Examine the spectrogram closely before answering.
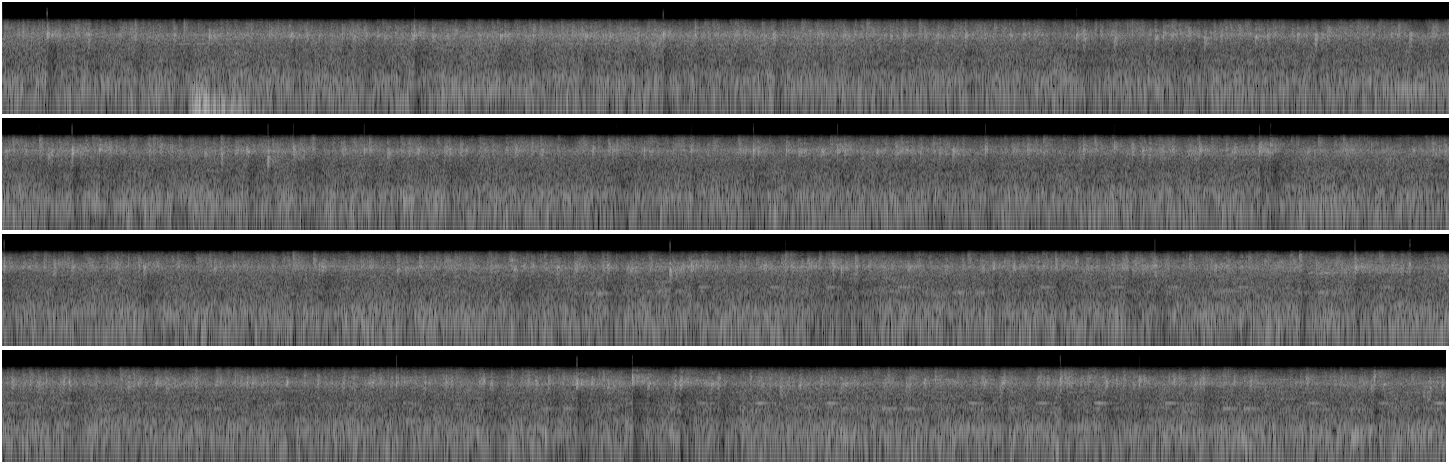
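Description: Steady rain falling in a rainstorm, an even hiss.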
